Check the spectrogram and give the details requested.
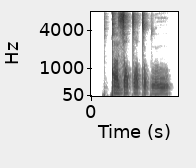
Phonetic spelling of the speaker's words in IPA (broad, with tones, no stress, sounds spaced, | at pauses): ǃ a˧ zʲ ɜ˧ tˤ ɯ˩ t ɔ˩ p lˠ u˩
